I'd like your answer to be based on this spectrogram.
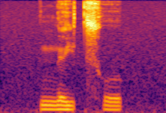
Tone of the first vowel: low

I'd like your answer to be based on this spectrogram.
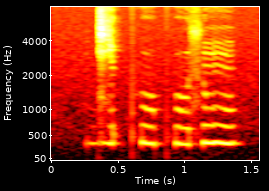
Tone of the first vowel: high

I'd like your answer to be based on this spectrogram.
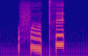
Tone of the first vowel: low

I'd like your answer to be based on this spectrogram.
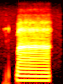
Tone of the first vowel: low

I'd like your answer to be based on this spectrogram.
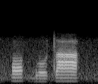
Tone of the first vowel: high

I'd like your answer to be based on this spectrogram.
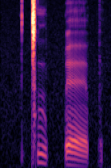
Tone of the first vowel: falling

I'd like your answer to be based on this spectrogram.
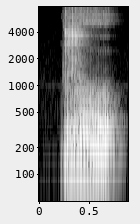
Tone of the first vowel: low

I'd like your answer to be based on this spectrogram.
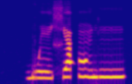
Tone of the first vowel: low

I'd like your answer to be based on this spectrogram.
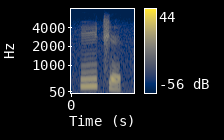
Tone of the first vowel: high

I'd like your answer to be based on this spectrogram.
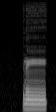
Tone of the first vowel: high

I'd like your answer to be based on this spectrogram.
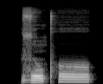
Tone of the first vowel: low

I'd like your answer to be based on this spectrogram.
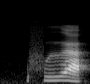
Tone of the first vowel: falling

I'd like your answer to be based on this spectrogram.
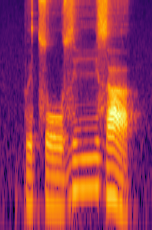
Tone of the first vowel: low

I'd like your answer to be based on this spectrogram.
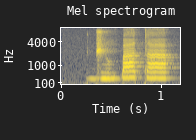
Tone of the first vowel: low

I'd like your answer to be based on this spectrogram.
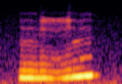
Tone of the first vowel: rising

